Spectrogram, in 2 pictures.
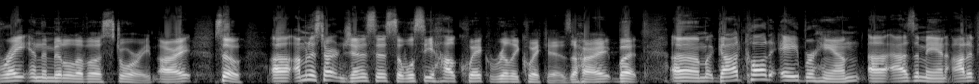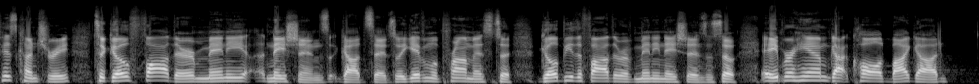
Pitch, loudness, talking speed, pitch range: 150 Hz, -15 LUFS, 210 wpm, 135-165 Hz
